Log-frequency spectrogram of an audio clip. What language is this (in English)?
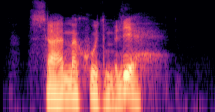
Kabyle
